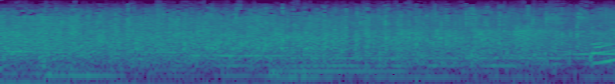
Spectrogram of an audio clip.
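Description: A courtroom erupts in sustained, dense applause from many hands, steady and close throughout, with a voice speaking over it.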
